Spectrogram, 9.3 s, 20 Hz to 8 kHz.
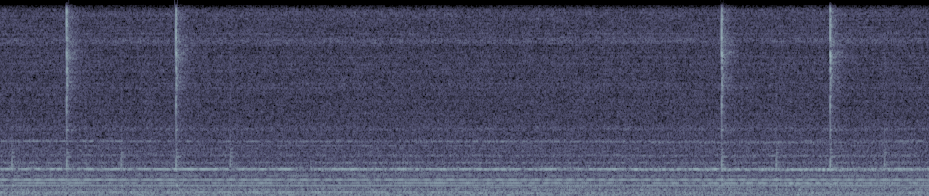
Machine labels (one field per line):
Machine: valve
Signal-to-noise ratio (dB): -6 dB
